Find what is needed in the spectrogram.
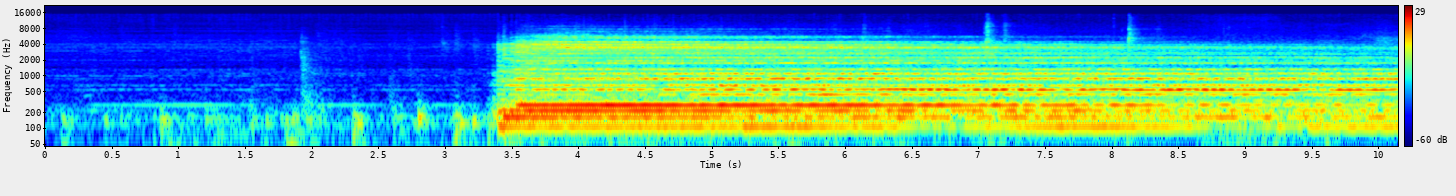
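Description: A live indie rock band starting a song: after about three seconds of faint stage noise, a loud sustained chord comes in suddenly and is held steady.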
